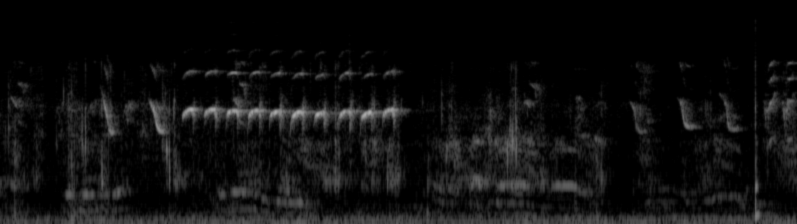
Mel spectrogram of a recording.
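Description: A bird calling in a quick run of short, high, falling chirps, about six a second, for about two seconds, followed by a few scattered single chirps. A sharp click comes near the end.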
